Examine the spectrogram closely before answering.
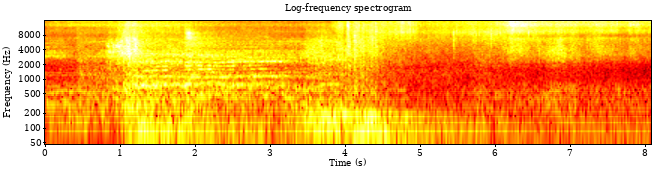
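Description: Heavy rubble crashes and rumbles down.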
